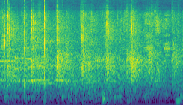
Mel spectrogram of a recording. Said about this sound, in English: Let's give these men a huge clap.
